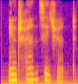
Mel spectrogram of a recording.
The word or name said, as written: intransigent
